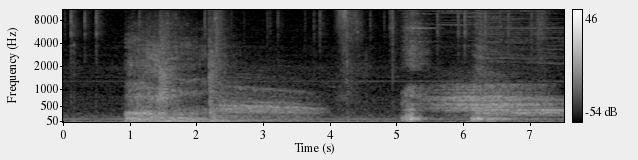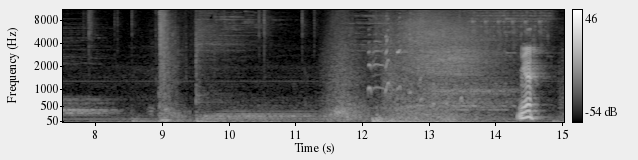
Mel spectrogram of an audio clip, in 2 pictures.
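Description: Magical chimes and whooshes from a card game play.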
